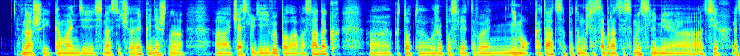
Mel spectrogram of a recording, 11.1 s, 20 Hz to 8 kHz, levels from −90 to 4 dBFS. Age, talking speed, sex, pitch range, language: 20-39, 135 wpm, male, 85-105 Hz, Russian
